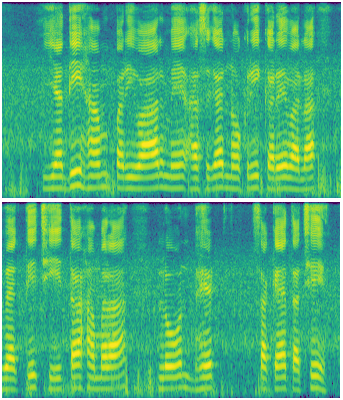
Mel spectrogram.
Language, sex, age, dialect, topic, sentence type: Maithili, male, 18-24, Southern/Standard, banking, question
